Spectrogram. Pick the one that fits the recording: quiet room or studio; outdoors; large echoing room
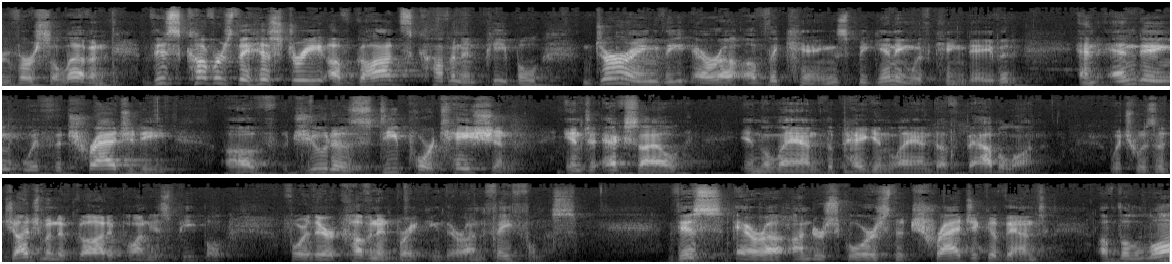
large echoing room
